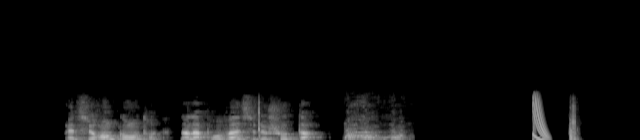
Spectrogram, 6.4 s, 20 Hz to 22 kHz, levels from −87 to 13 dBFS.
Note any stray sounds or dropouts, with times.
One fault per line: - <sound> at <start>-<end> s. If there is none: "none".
- bark at 3.4-4.2 s
- chirp at 5.3-5.5 s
